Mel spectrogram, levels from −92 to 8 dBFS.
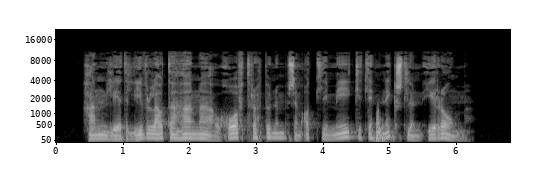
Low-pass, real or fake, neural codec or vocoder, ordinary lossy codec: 10.8 kHz; real; none; MP3, 96 kbps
